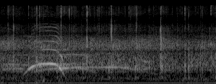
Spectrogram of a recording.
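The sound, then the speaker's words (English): Parents in a church crowd applauding, a steady dense patter of many hands clapping at moderate volume. A brief whistle rises and falls through the clapping near the start. “Come on, parents, give it up.”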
